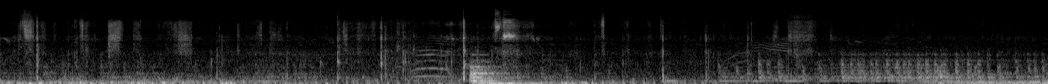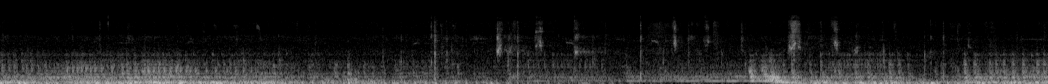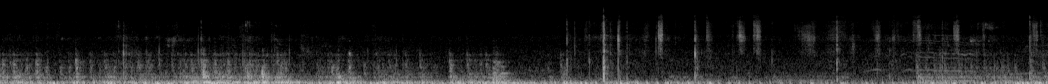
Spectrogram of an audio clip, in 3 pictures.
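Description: Tennis ball struck by a racket a few times near the start and again near the end, over a steady low rumble of wind on the microphone that briefly drops away twice.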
